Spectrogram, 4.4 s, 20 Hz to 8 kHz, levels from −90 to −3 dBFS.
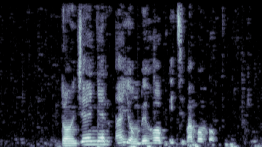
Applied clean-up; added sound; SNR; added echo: classical method Wiener filter.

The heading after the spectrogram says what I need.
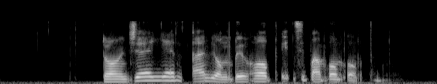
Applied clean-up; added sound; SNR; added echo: neural diffusion model UNIVERSE++.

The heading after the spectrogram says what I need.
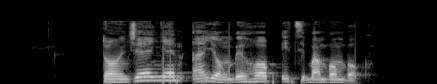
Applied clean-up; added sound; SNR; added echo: none; none; none; none.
